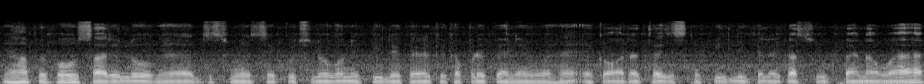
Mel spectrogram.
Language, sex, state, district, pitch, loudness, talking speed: Hindi, male, Bihar, Patna, 85 Hz, -19 LUFS, 190 wpm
